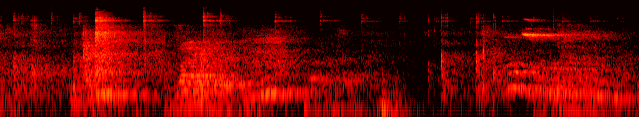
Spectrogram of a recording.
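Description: A table tennis ball clicks back and forth across a table in an echoing hall.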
